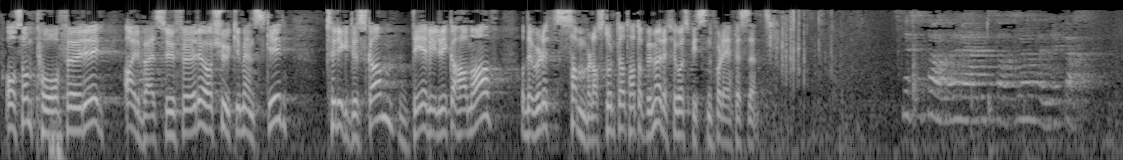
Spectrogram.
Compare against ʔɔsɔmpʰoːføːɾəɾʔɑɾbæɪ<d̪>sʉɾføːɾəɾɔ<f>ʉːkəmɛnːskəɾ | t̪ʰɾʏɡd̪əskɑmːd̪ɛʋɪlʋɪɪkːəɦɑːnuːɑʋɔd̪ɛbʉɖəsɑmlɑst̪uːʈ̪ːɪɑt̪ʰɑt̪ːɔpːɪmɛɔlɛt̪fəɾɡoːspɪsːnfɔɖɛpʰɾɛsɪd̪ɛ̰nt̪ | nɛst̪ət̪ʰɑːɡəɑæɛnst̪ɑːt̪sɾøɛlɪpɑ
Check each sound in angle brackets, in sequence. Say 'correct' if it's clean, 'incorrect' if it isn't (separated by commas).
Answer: correct, incorrect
